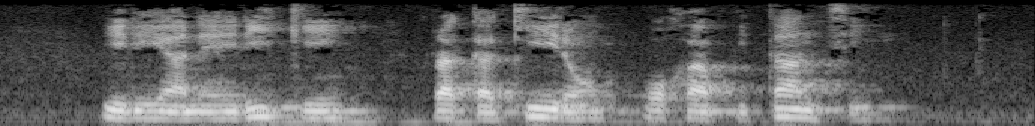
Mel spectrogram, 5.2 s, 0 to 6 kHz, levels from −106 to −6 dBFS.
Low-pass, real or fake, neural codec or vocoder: 5.4 kHz; real; none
